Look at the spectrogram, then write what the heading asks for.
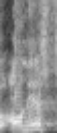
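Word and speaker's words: honest: देखिए यहां पर जो ऑनेस्ट है इस ऑनेस्ट को लिखते कैसे हैं ऑनेस्ट को ऐसे लिखते हैं यानी एच का उच्चारण होकर भी नहीं है अगर हमें एच दिखाई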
